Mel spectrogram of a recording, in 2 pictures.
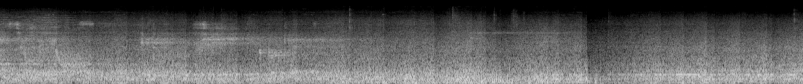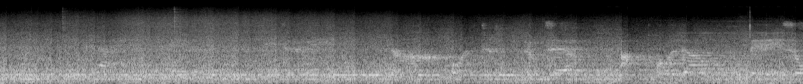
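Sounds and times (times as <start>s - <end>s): train wheels rumbling on rails: 0.0s - 16.0s
high wheel squeals: 4.6s - 5.6s.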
